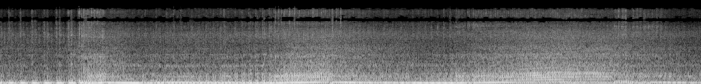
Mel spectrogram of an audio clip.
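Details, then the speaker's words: 1973 VW Squareback flat-four after rebuild, worn carbs: deep even idle burble with smooth throttle blips, no misfire or stumble; normal idle. "but now running lovely yeah these carbs are worn I've said in a previous video"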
